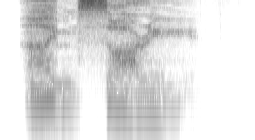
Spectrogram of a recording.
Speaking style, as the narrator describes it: came the man's raspy voice, his vocal cords sounding like they'd been sanded raw

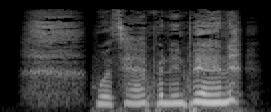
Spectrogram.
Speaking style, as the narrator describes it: Batari gasped

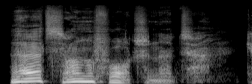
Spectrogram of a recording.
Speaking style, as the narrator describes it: Calamir said with a sigh

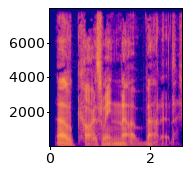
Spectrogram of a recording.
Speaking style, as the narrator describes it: she snarled

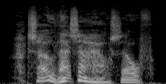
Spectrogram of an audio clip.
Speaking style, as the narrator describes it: Ron muttered

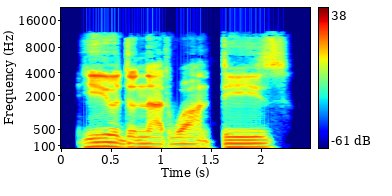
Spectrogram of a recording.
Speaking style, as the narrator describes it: the necklace peddler said, his voice gravelly and slightly wheezy with age

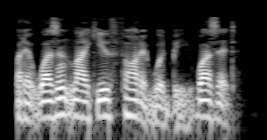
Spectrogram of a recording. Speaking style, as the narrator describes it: Denna said, more gently this time

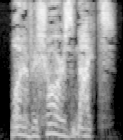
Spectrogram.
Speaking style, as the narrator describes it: the madman whispered

